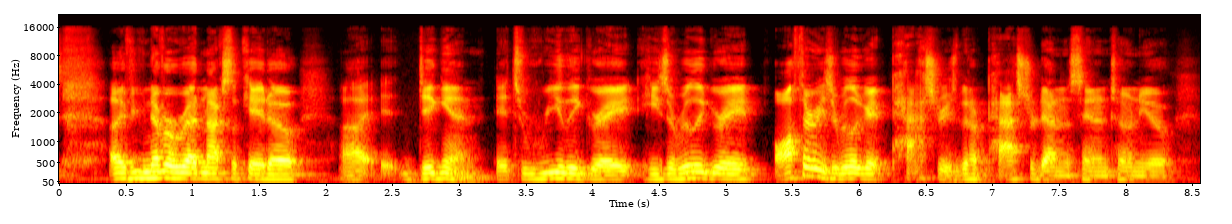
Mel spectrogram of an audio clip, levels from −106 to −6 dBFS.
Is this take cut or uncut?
uncut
